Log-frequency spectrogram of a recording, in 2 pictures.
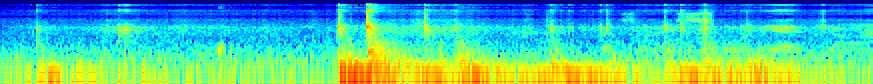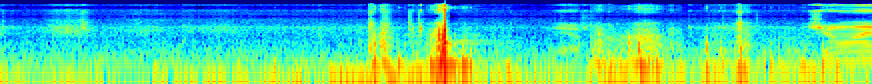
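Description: Waterproof action-camera housing handled in and out of lake water: muffled water noise and rumbling from about two seconds in, with scattered knocks and one sharp, loud knock on the housing a little before the end.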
